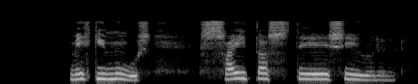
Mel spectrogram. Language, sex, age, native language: Icelandic, male, 18-19, Icelandic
